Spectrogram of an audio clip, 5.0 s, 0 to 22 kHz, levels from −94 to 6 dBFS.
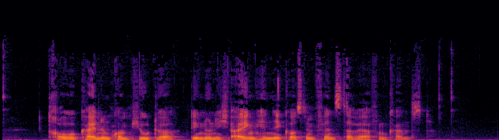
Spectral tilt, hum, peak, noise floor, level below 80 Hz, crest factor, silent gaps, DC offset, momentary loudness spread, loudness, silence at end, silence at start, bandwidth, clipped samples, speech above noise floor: -5.5 dB/octave; none; -12 dBFS; -59 dBFS; -50 dBFS; 20 dB; none; under 0.1%; 11 LU; -30 LUFS; 0.5 s; 0.2 s; 15 kHz; under 0.1%; 29 dB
